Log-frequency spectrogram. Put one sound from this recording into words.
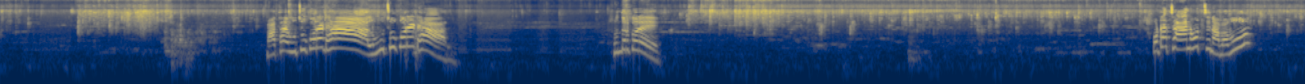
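Water pours from a bucket and splashes onto a hard floor.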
